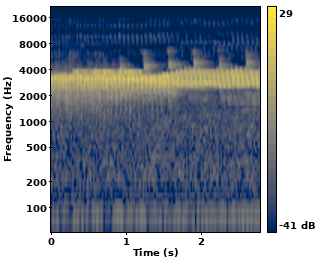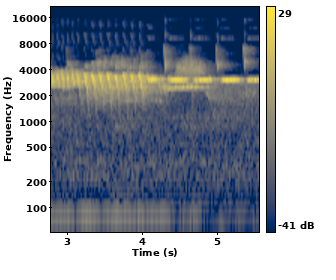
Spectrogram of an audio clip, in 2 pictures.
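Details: Belgian canary song meant to warm up a cold canary: a long sustained high buzzy trill with fast pulsing, ending in short sharp whistled notes and a clear ringing tone.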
